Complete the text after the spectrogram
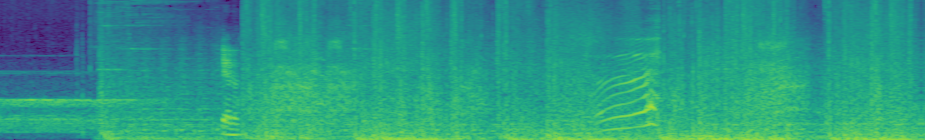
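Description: Magic blasts whoosh and crackle in quick bursts.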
